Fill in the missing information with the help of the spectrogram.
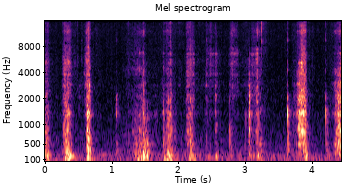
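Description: A small, solid, orange dry soap bar held in the hand is scraped repeatedly with a metal carving blade over a pile of shavings. Thirteen short, dry, rasping strokes are heard, each a brief bright scrape that fades quickly.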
